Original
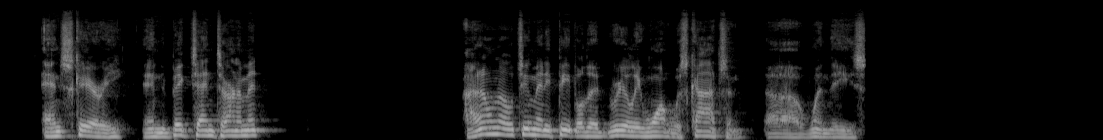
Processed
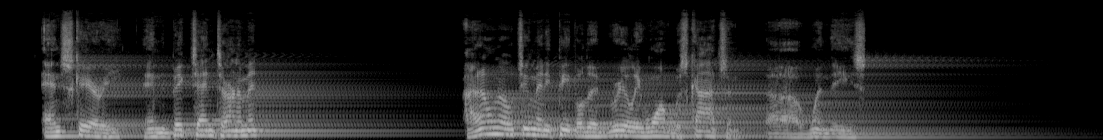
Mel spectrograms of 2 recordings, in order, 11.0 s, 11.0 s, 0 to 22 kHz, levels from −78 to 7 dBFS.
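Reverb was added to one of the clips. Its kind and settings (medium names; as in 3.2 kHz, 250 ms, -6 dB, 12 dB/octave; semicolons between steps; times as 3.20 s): spring tank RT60 3.9 s, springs 33 ms, chirp 60 ms, DRR 9.5 dB; trim +2.5 dB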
